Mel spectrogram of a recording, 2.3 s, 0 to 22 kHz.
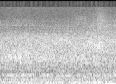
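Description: An Aer Lingus Airbus A320 jet airliner departs Dublin Airport, its broad steady engine roar filling the air at a constant loud level with no voices.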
